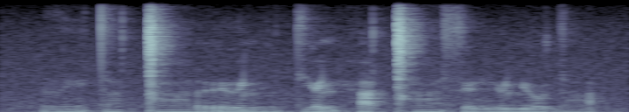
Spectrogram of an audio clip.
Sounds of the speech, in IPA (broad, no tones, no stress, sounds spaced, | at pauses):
ð e̤ t a̤ ǀ a̤ r ɨ lʲ o̤ tʲ ɐ lʲ h a ǀʰ a̤ s ɨ n ʉ lʲ o d a̤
